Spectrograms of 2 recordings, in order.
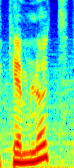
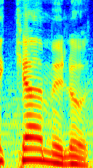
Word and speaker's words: Camelot: C'était pas de la Camelot, c'était le fameux château du roi Arthur. C'était un titre qui s'appelait Camelot.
